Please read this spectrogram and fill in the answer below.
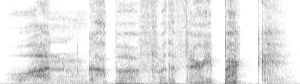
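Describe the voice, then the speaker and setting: A man voicing an eerie, conspiratorial old boatman in a hushed, breathy whisper for a fantasy audiobook. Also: dry recording, studio quality. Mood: flat, ominous. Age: older. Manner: slow, conspiratorial. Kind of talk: audiobook character voice.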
